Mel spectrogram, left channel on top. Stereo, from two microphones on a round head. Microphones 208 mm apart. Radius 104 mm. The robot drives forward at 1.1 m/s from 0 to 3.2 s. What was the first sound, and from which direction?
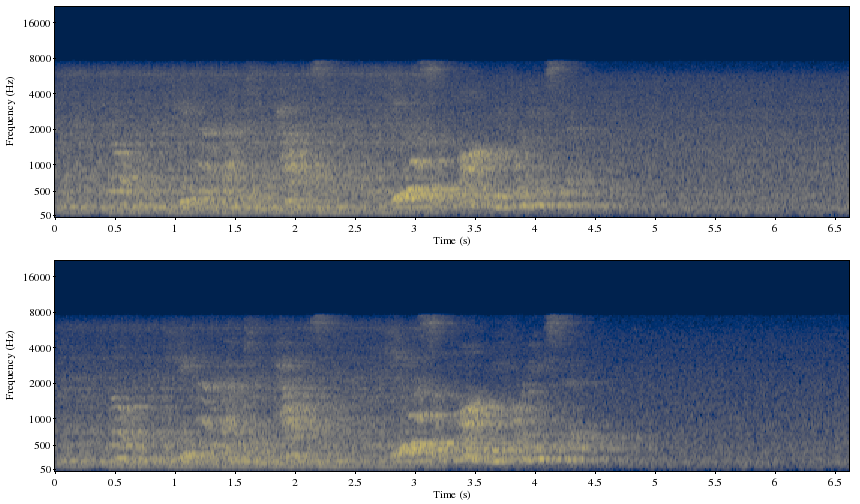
A woman speaking, 10° right (ahead or behind).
